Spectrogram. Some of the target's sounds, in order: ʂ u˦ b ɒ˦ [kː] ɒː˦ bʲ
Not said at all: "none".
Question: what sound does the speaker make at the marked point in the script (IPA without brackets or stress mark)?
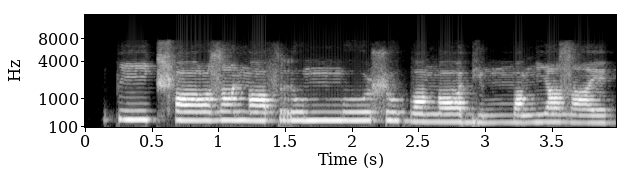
ŋ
